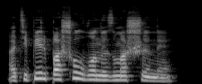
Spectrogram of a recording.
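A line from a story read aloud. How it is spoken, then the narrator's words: Angry command. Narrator (Russian): зло приказала я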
